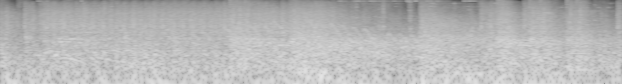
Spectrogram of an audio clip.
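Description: Rapid gunfire rattles loudly and without pause.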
